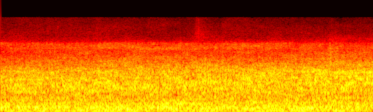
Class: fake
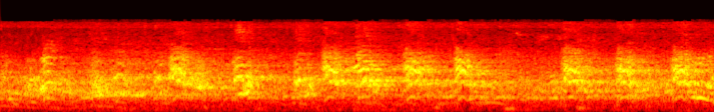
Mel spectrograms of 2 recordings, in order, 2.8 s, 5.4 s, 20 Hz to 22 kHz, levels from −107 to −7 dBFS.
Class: fake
